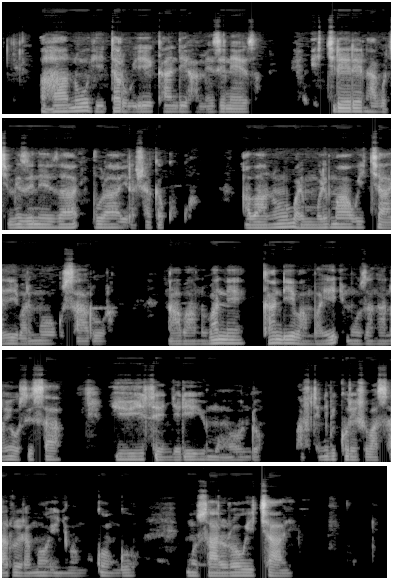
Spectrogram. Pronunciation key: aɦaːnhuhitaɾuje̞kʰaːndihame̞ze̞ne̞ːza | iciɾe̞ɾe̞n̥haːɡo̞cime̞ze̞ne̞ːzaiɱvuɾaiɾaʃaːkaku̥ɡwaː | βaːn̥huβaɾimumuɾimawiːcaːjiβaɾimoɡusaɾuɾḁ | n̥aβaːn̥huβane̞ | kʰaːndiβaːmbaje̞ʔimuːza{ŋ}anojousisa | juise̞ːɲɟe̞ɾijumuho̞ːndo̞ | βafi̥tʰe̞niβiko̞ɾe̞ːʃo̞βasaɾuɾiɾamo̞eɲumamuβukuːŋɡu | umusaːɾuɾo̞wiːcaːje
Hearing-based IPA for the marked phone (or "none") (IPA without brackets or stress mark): ŋ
